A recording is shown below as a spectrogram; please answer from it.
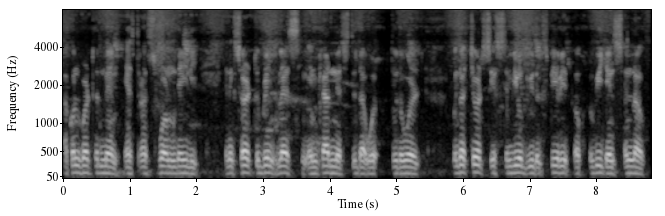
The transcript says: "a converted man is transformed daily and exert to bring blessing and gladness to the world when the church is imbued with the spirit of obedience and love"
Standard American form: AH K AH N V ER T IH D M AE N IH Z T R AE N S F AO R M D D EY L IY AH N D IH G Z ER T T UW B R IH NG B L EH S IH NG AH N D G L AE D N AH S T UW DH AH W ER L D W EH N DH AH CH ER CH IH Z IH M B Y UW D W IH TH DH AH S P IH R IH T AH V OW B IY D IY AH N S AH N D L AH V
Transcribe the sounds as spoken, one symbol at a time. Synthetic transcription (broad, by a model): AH K AH N V ER T IH D M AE N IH S T R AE N S F AO R M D D EY L IY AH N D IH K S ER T T UW B R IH NG B L EH S IH NG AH N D G AA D N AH S T UW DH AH W ER L D W EH N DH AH CH ER CH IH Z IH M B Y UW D W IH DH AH S P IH R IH T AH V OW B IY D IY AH N S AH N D L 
